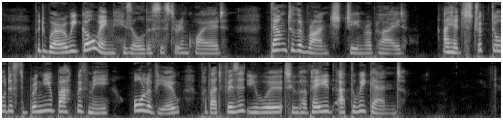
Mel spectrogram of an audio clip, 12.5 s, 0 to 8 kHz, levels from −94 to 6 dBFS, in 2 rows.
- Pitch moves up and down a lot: Yes, wide, 5.9 semitones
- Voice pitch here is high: Yes, high, 220 Hz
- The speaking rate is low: No, average, 190 wpm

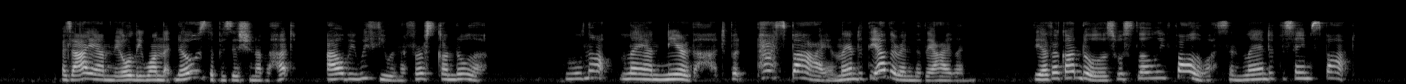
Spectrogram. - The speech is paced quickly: Yes, fast, 230 wpm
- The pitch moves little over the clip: No, average, 4.7 semitones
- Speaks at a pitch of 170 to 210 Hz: No, high, 240 Hz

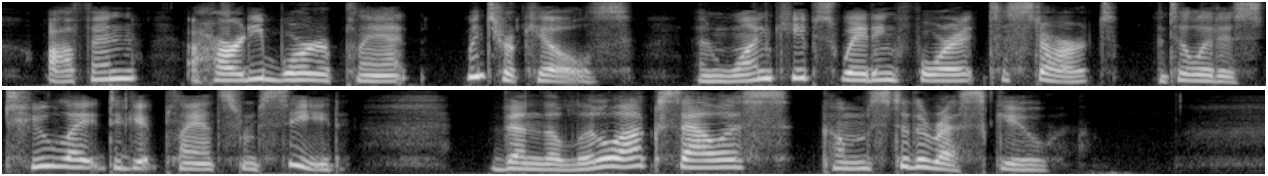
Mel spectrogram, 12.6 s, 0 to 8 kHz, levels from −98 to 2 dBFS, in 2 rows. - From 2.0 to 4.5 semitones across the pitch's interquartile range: No, average, 5.1 semitones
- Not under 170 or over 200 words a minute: No, average, 155 wpm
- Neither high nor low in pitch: No, high, 225 Hz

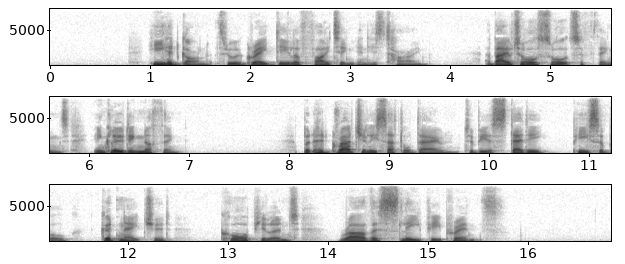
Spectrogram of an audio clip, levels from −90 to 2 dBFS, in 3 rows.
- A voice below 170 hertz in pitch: Yes, medium, 140 Hz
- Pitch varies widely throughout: Yes, wide, 6.8 semitones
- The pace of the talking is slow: Yes, slow, 125 wpm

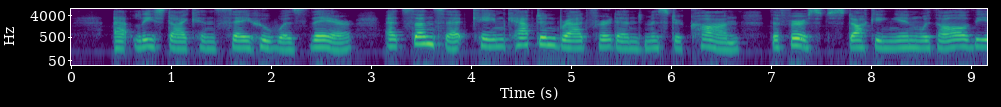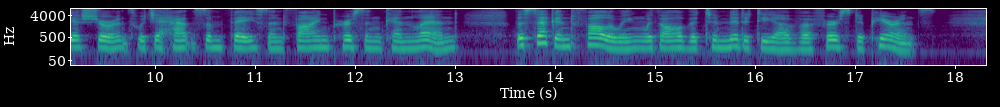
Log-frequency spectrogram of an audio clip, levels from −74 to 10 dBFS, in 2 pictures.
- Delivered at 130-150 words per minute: Yes, average, 145 wpm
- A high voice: No, medium, 180 Hz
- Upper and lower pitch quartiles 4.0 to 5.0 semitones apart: No, narrow, 2.5 semitones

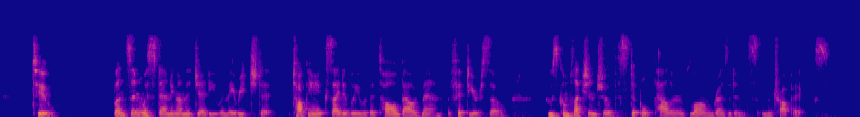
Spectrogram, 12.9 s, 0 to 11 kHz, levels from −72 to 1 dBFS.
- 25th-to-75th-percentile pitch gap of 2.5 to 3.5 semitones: No, average, 5.2 semitones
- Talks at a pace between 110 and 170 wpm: Yes, average, 160 wpm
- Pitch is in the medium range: Yes, medium, 145 Hz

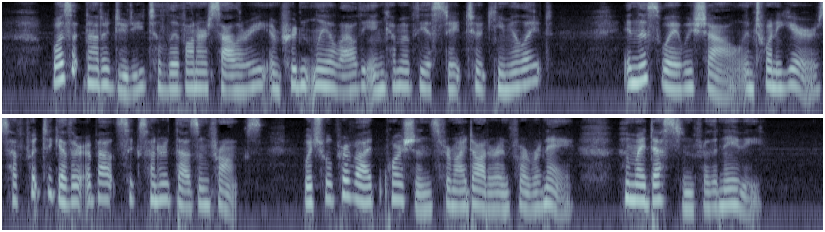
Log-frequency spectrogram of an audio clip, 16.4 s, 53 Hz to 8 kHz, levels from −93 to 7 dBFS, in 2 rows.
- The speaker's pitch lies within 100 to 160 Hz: No, medium, 175 Hz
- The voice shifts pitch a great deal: No, average, 3.9 semitones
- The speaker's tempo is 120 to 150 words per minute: No, average, 190 wpm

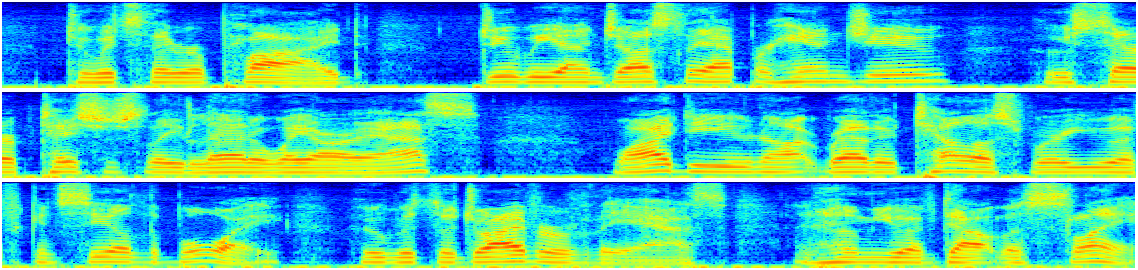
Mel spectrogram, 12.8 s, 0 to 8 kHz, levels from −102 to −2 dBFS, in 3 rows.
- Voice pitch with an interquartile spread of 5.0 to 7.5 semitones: No, narrow, 2.4 semitones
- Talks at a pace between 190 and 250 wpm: Yes, average, 195 wpm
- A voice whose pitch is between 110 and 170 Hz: Yes, low, 135 Hz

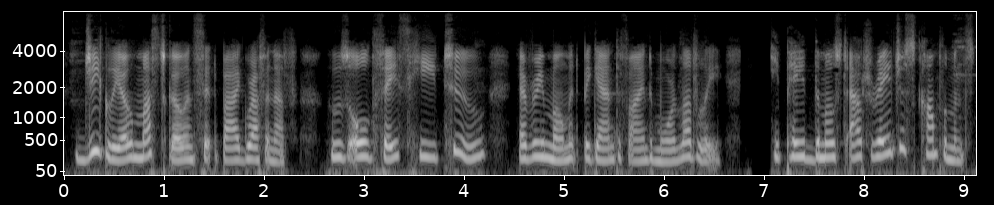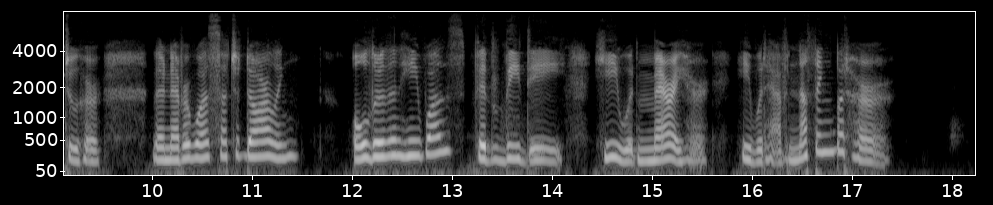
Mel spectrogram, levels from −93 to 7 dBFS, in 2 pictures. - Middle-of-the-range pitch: No, high, 215 Hz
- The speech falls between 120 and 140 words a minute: No, average, 165 wpm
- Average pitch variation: Yes, average, 4.1 semitones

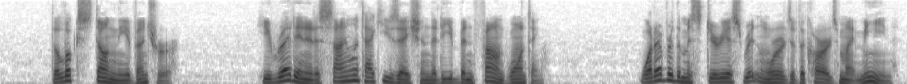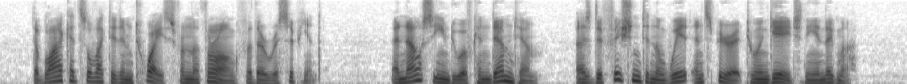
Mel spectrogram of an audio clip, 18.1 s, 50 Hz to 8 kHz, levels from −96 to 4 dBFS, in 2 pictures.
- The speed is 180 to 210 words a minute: Yes, average, 190 wpm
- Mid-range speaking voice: No, low, 125 Hz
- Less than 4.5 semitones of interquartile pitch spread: No, average, 5.3 semitones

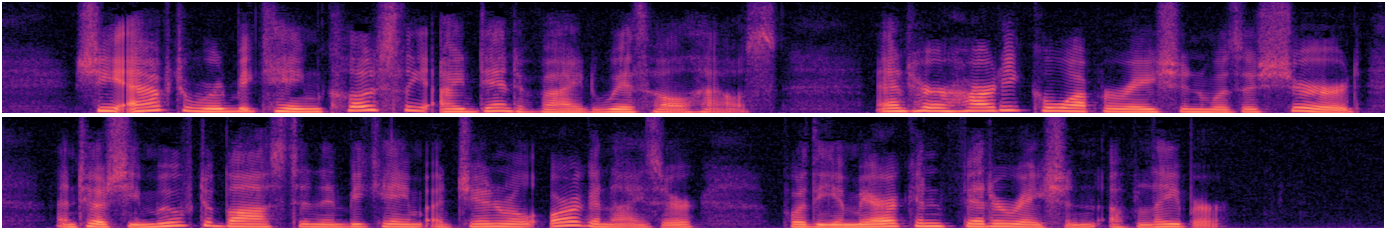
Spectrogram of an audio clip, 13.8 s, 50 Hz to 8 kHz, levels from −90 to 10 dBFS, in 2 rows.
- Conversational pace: No, slow, 130 wpm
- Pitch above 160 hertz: Yes, medium, 185 Hz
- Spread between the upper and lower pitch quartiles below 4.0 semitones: No, average, 4.3 semitones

